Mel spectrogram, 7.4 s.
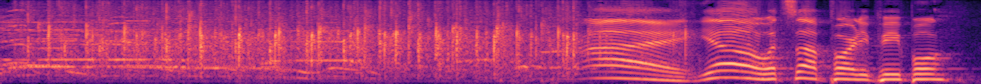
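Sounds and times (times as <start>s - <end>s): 
crowd applauding: 0.0s - 5.7s
speech: 4.8s - 7.2s.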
